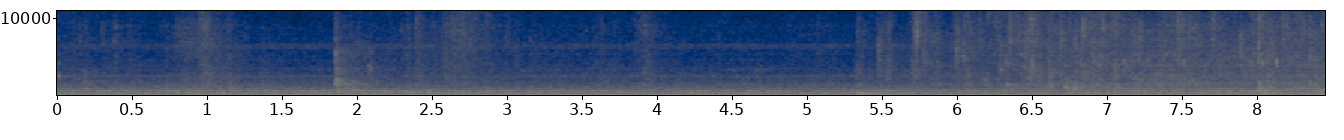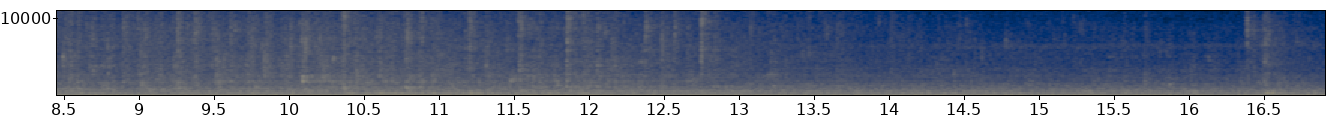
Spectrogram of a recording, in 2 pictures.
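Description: Water pours steadily into a tank to fill it, a continuous close hiss and splash with a constant low hum underneath and no talk.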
